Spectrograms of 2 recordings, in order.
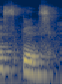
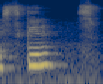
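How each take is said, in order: First: Said in the usual way. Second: skills broken by a brief held pause; syllable stress demo. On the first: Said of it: "तो मैंने skills बोला". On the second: Shown as a demonstration. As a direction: say skills in parts, stopping briefly, then carrying on. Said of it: "एक जो है रुकी मैं और उसके बाद मैंने स्टार्ट करा". (स्किल्स को रुककर, सिलेबल पर ज़ोर देकर बोलना)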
